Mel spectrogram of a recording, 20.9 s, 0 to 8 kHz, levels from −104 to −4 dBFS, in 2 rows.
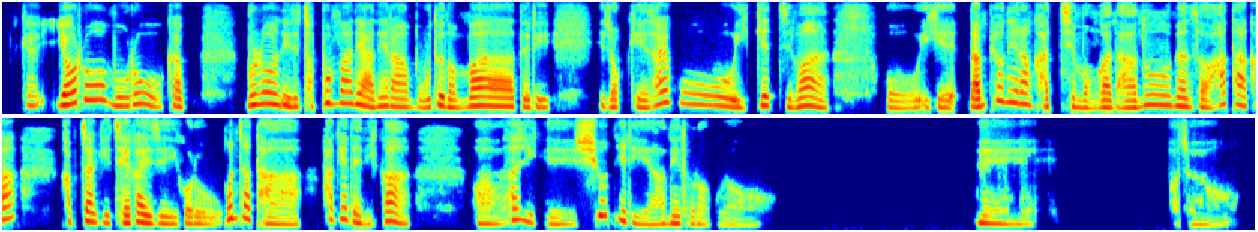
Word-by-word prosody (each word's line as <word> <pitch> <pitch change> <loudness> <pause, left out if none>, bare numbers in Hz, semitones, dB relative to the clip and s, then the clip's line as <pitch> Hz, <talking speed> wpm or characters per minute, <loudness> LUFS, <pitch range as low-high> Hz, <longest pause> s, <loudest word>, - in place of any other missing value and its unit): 그러니까 260 +6 -7
여러모로 280 - +3
그러니까 220 -2 0 0.5
물론 275 +1 +4
이제 220 -3 +2
저뿐만이 300 +2 +1
아니라 215 -1 +2
모든 200 +4 +1
엄마들이 220 0 +3 0.4
이렇게 200 -4 -3
살고 270 - 0
있겠지만 220 0 +1 0.5
어 180 0 -5
이게 195 0 -3
남편이랑 290 - +4
같이 210 +1 -3
뭔가 190 +1 0
나누면서 220 +3 +1
하다가 280 +4 0 0.4
갑자기 230 -5 0
제가 205 +3 +3
이제 195 -2 +2
이거를 180 0 -3 0.2
혼자 325 +1 +3
다 175 - -3 0.2
하게 305 +1 -1
되니까 210 0 0 0.5
아 180 -2 -5
사실 295 -4 0
이게 175 -4 -8
쉬운 400 - +2
일이 205 - -3
아니더라고요. 165 -4 -6 1.7
네. 180 -3 -3 1.1
맞아요. 165 -2 -12
215 Hz, 265 characters per minute, -24 LUFS, 185-260 Hz, 1.7 s, 물론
